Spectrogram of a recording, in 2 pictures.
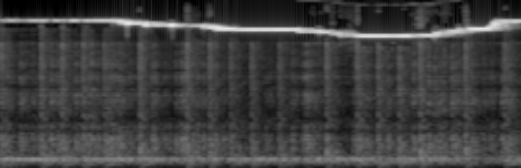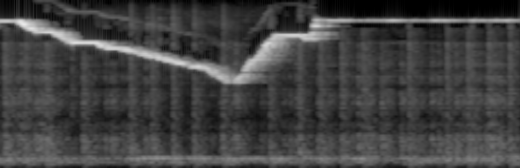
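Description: Experimental electronic improvisation on modular synthesizer: a high, thin whistling tone glides slowly down and back up, then sweeps steeply down about three-quarters of the way through and jumps straight back up. Underneath run a steady low drone and a rapid stream of clicking pulses.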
